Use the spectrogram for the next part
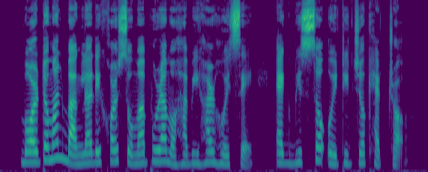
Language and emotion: Assamese, neutral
